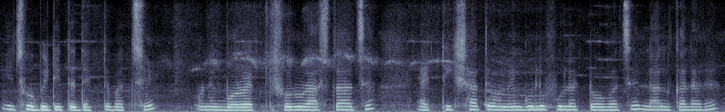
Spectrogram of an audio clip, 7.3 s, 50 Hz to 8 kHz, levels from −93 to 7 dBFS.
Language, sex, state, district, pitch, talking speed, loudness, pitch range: Bengali, female, Tripura, West Tripura, 220 Hz, 165 wpm, -18 LUFS, 215-240 Hz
